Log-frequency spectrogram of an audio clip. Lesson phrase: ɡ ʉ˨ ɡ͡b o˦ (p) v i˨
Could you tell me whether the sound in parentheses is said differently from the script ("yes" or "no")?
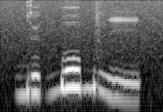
yes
